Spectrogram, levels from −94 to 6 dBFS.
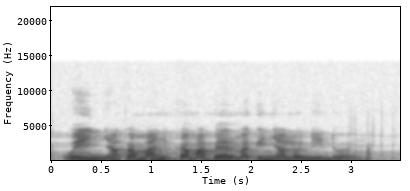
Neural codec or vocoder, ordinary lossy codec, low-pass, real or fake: none; none; 14.4 kHz; real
